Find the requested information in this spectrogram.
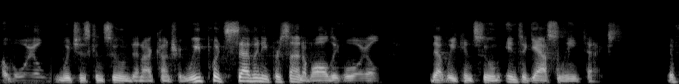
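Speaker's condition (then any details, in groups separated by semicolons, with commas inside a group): No condition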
